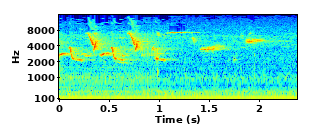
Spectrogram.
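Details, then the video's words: Male Carolina Wren sings the classic 'teacher teacher teacher' song: three quick, loud, down-slurred whistled phrases in under a second, then softer chips, over a low steady hum. "Carolina Wren Song Teacher Teacher Teacher"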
